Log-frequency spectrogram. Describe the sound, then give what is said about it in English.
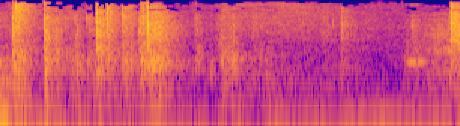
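A door is shut and locked, giving a few fairly soft clunks and sharp clicks with quiet rustling between them. “as soon as I shut this door and lock it”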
